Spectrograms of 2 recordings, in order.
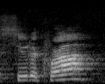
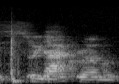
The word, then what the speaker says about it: Suidakra: they're gonna fix it for me but my pronunciation which is bad as pseudo crop yeah it is the little requisition should be sweet akram Wilson accra it's cool i get i don't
